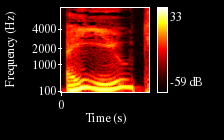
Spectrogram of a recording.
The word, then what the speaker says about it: autumn: autumn 这个 mn 特别容易犯错误，对，这 n 不发音啊，所以一定要给它写上，别不发音咱就给它忘了。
